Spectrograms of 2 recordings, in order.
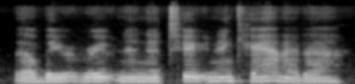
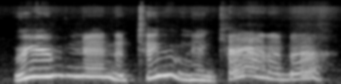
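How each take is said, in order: First: Said in the usual way. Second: Very high, held-out silly singsong; playful singsong. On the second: Pretend. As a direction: chant it way up high, goofing around. Repeats the phrase as playful singsong.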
